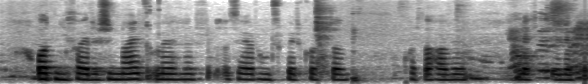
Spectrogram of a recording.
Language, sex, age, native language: Icelandic, male, 18-19, Icelandic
